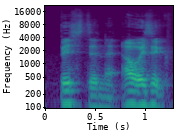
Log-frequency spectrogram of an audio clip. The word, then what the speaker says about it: Bicester: You will be telling me Bicester is pronounced Bister.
